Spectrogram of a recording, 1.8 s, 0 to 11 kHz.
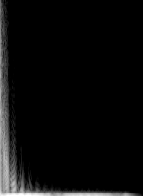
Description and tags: SYNTH BASS 0106
SYNTH BASS SAW
saw, bass, synth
